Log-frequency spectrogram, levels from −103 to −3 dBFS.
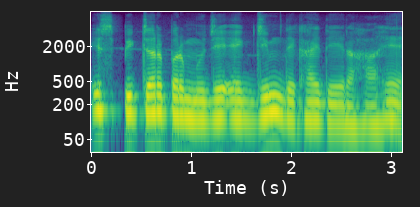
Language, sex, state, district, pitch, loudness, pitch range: Hindi, male, Arunachal Pradesh, Lower Dibang Valley, 120 Hz, -16 LUFS, 110-140 Hz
